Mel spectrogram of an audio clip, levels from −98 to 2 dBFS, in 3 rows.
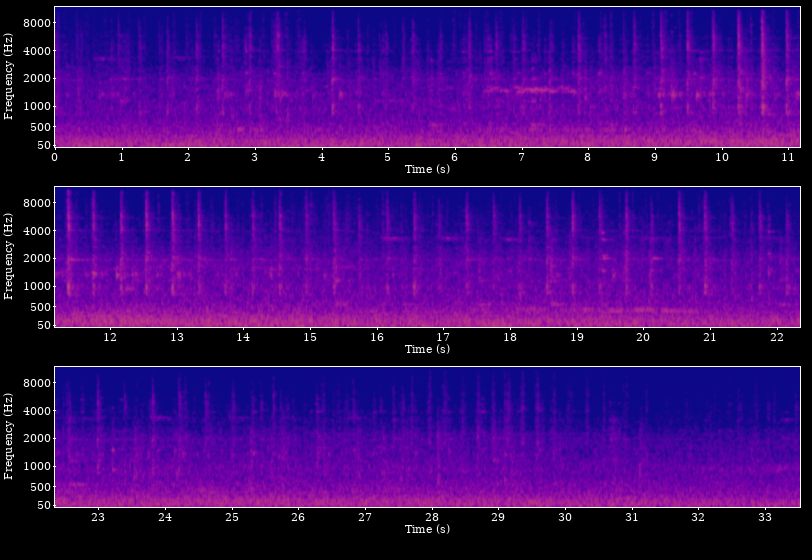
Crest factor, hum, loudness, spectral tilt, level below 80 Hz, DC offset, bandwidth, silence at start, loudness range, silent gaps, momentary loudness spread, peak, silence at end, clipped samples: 24 dB; none; -56 LUFS; -4.5 dB/octave; -64 dBFS; under 0.1%; 11 kHz; 0 s; 6 LU; none; 7 LU; -30 dBFS; 0 s; under 0.1%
